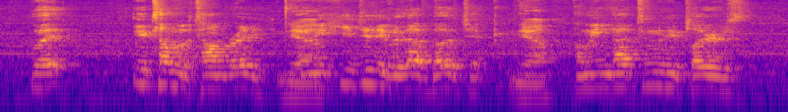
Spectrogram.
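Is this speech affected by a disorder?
Yes: cerebral palsy; from birth.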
